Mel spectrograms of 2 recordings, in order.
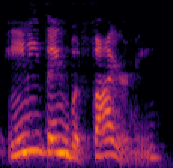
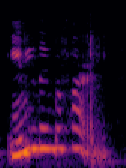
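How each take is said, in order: First: Said in the usual way. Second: Repeats it much higher and sarcastic; mocking high echo. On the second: Vlogger mocking her boss's excuse, high mocking echo.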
